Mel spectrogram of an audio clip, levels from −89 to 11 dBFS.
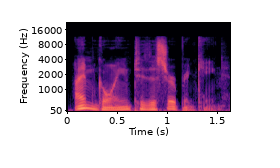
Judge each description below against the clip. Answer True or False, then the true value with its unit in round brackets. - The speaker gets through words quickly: True (255 wpm)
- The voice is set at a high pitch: False (95 Hz)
